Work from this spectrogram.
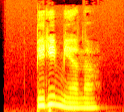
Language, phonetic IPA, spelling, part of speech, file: Russian, [pʲɪrʲɪˈmʲenə], перемена, noun, Ru-перемена.ogg
- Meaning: 1. a qualitative change, shift, alternation, changeover (brought about either from within or from without) 2. a recess (a break, intermission between lessons for rest or play, typically short)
